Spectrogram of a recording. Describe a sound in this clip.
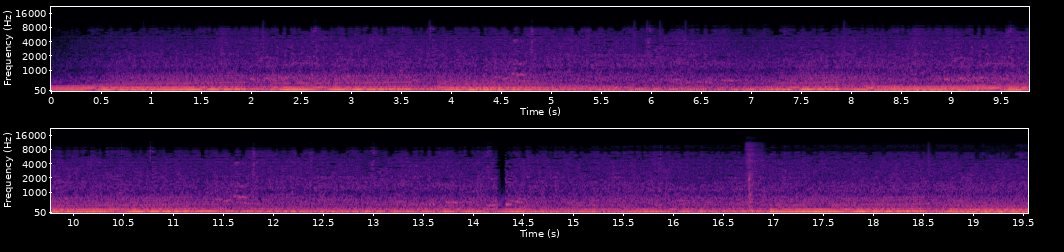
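A car engine hums steadily, rising and falling in pitch as it speeds up and slows down.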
